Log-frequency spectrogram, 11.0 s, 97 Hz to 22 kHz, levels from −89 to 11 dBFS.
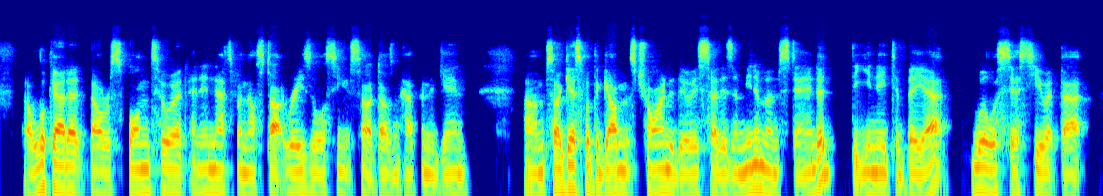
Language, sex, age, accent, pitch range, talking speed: English, male, 30-49, Australian, 95-115 Hz, 260 wpm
